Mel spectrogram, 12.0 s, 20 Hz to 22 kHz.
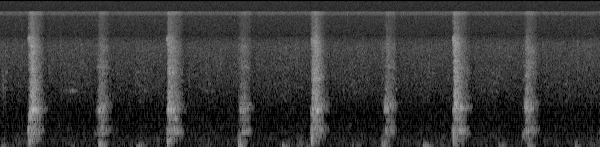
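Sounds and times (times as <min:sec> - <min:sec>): bare feet thudding on floor: 0:01.9 - 0:03.6, 0:04.7 - 0:06.5, 0:07.6 - 0:10.7.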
